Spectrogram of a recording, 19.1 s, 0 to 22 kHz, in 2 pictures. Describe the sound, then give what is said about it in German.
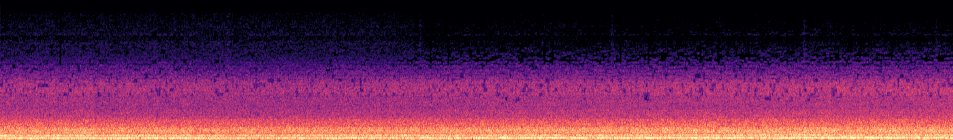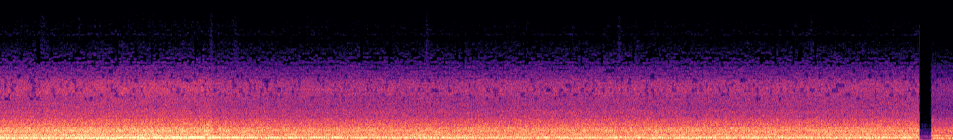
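A Formula 1 car engine roars loudly and steadily for the whole stretch, with a faint whine that slowly rises in pitch beneath the dense noise before it cuts off abruptly. “Formel 1 Auto.”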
